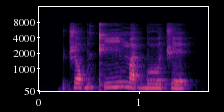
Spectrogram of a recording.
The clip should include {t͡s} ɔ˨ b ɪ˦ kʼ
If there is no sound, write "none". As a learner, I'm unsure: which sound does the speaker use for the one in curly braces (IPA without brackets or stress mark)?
t͡ʃ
